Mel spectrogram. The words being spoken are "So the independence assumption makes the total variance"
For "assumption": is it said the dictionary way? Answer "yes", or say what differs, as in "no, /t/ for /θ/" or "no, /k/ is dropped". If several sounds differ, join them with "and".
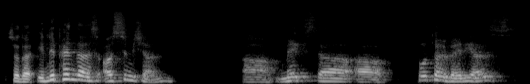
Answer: no, /p/ is dropped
